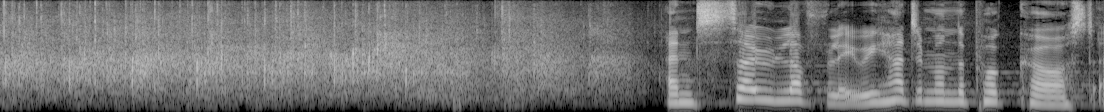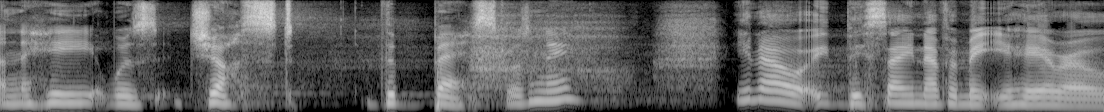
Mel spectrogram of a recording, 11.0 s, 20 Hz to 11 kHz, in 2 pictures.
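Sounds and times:
audience applauding: 0.0 - 3.3
speech: 3.4 - 11.0.

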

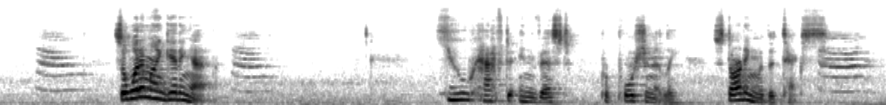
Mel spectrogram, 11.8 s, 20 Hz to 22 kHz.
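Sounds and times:
cat meowing: 0.5 - 1.2, 3.0 - 3.7, 11.0 - 11.7
speech: 1.6 - 2.8, 6.0 - 11.1.

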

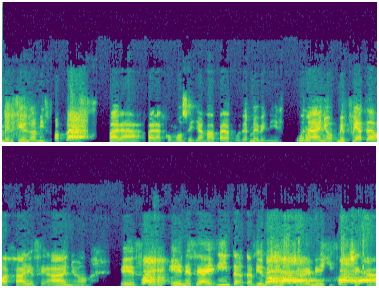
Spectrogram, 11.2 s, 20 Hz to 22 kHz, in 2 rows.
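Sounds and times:
speech: 0.0 - 11.2
dogs barking: 1.0 - 1.4, 7.7 - 8.2, 9.5 - 11.2.

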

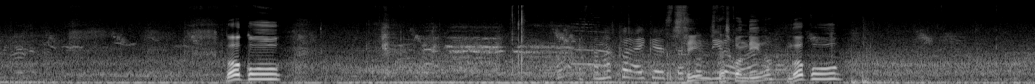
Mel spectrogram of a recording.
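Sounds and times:
steady low outdoor rumble: 0.0 - 10.3
speech: 2.2 - 3.0, 6.0 - 8.6
rooster crowing: 3.8 - 6.3.

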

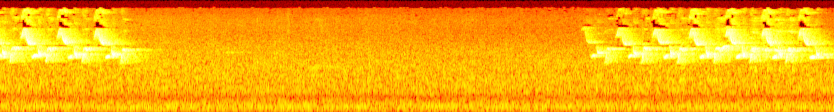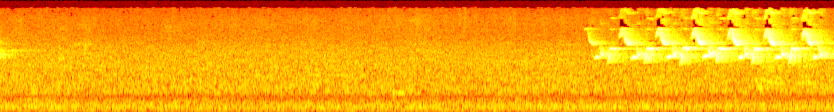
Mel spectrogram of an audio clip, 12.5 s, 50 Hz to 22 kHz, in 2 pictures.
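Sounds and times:
bird chirping overhead at a pagoda: 0.0 - 1.1, 4.4 - 6.4, 10.6 - 12.5.

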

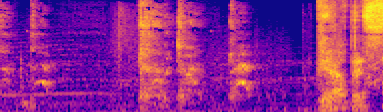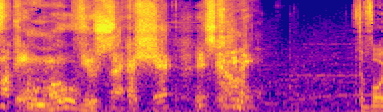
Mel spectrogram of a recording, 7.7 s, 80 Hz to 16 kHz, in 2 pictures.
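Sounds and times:
person coughing on dust: 1.4 - 2.6
speech: 3.2 - 6.5, 7.4 - 7.6.

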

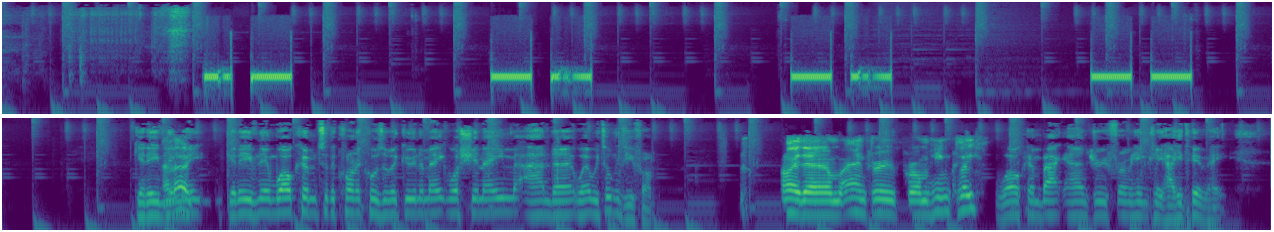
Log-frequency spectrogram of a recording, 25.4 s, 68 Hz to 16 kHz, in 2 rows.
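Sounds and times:
telephone call being dialed beeps: 2.0 - 2.9, 4.9 - 5.9, 7.9 - 8.9, 10.9 - 11.9
speech: 14.0 - 19.4, 20.5 - 25.3.

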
